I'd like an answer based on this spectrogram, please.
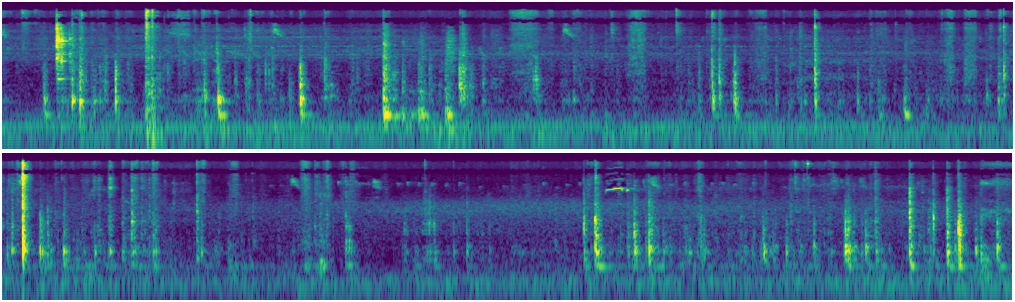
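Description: Plastic motor housing halves of an air compressor being pried and worked apart, first with a screwdriver and then by hand. Irregular clicks, creaks and scrapes come in clusters, with one sharp crack about fourteen seconds in, as the stubborn housing resists.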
